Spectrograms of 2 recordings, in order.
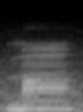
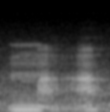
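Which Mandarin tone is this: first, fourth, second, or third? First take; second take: first; third. First: The pitch stays high and level. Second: The pitch falls low and then rises. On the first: "The first one Ma, Ma. It's always high" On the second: "So first it's falling and it's rising"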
